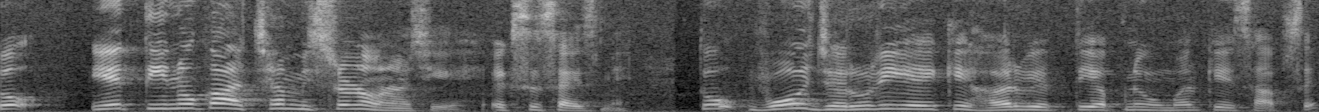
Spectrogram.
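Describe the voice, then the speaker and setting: A woman with a fairly high voice and vocal fry speaks at a moderate pace, her pitch swinging very widely. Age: 60s. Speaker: ayurveda doctor. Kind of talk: interview. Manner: conversational, Hindi-English code-mixing.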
